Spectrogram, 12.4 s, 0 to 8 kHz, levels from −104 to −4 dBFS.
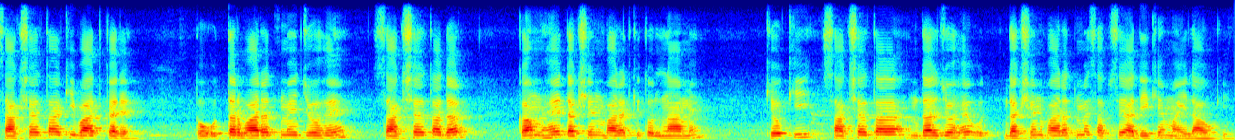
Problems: constant background noise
